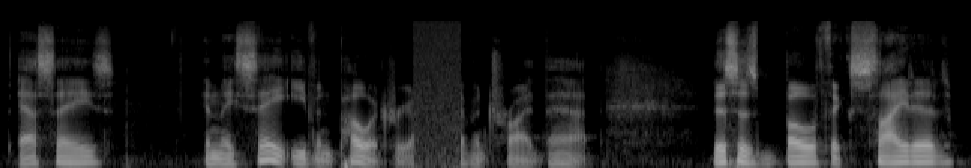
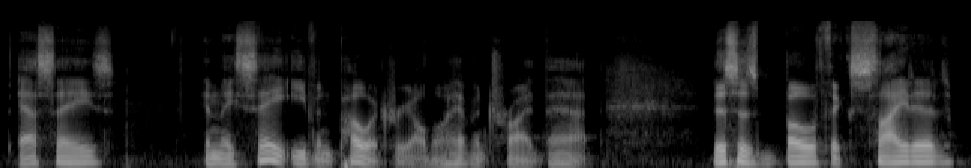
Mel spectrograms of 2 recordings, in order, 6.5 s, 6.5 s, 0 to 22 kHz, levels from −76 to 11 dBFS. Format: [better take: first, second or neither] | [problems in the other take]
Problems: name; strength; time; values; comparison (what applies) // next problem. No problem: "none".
second | audio cutting out; filled with static; at 3 s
